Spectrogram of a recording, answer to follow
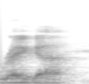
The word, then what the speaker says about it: Reiga: Yeah, it's pronounced Ultraman Reiga.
